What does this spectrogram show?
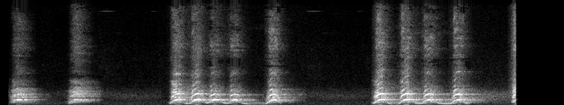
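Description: Jack Russell terrier barking: two single barks, then two quick runs of five or six barks each.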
